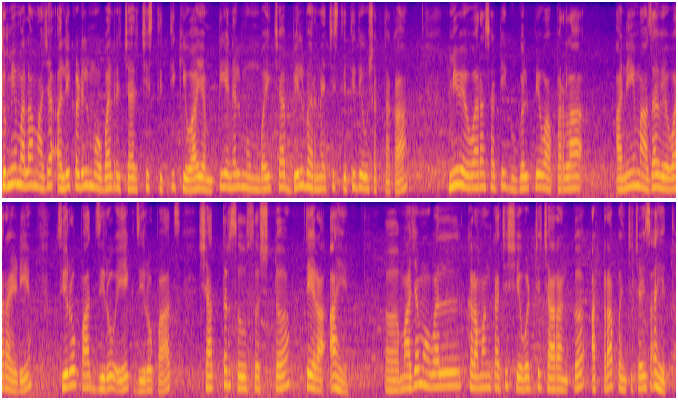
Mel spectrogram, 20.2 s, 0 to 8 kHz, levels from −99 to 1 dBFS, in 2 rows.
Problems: none marked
